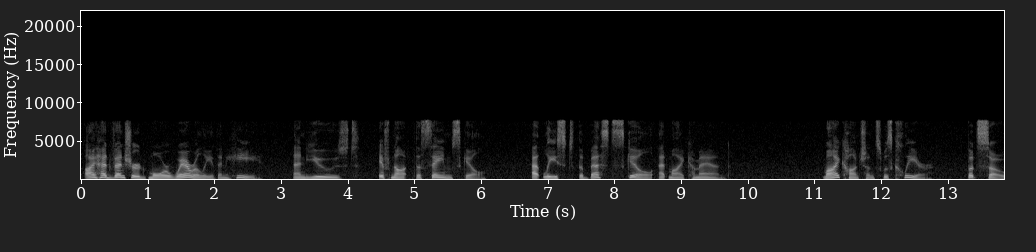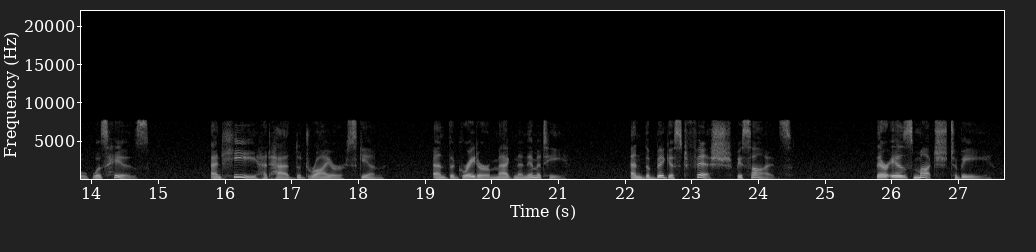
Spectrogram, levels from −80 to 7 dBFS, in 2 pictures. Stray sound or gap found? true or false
false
